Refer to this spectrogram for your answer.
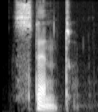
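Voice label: "stent", British English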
